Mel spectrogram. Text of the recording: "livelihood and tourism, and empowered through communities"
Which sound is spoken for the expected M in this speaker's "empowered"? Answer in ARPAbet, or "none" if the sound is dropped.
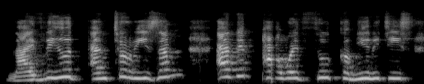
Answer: none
